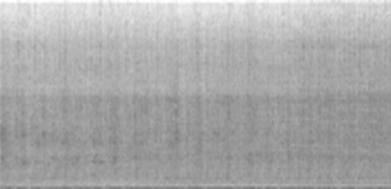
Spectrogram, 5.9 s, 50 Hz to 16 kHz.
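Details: Foxbody Mustang project car V8 with a freshly installed drivetrain and off-road H-pipe exhaust: deep, even idle burble, steady low rumble, no misses or ticks; burning residue off the exhaust manifolds, clutch fan not connected, timing not yet set.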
